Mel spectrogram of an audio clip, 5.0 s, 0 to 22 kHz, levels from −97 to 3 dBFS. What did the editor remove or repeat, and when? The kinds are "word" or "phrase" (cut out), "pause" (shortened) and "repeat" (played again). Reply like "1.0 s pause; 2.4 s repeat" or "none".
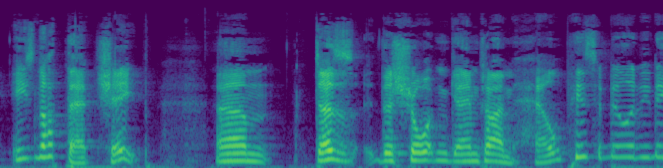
2.1 s pause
